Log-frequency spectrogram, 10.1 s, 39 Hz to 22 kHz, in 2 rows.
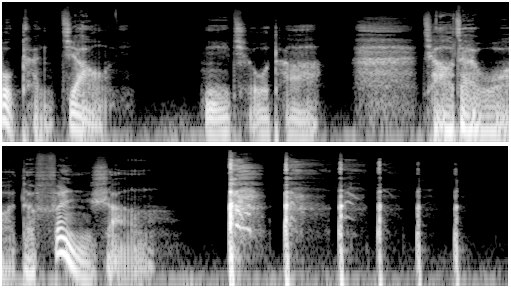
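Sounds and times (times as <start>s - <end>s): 
speech: 0.0s - 1.1s, 2.1s - 6.7s
harsh coughing out of breath: 7.4s - 9.8s.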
